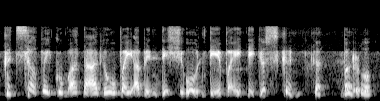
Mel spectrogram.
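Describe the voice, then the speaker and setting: Husky, emotional aunt. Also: female voice, medium pitch, heavily acted. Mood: tearful remorse. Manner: emotional, drawn-out expressive delivery. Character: affectionate, emotional, tearful middle-aged aunt. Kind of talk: old radio drama acting. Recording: dull old radio recording.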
